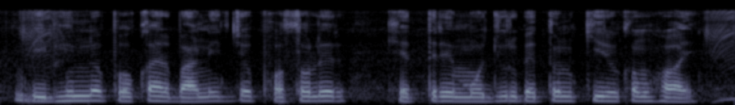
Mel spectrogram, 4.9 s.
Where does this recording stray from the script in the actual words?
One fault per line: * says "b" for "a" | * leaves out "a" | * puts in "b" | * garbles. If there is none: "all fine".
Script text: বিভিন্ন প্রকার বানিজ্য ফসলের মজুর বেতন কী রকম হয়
* puts in "ক্ষেত্রে"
